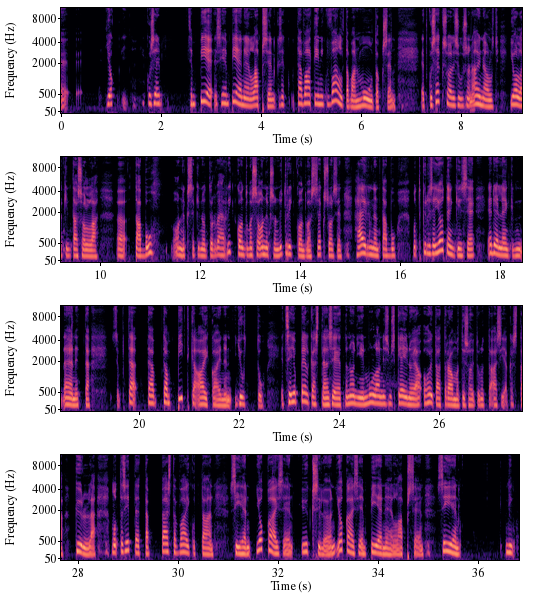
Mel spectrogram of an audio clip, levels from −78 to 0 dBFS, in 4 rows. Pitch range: 155-195 Hz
